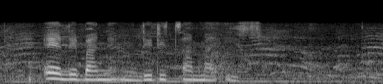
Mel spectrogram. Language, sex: Southern Sotho, female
